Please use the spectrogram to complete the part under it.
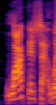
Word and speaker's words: Waukesha: I didn't say that right either. Waukesha. Why did we say Waukesha? Waukesha. Wait, is it Waukesha County? Yeah. Okay, there we go.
